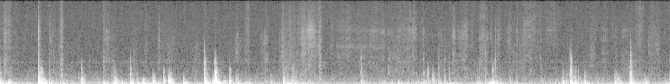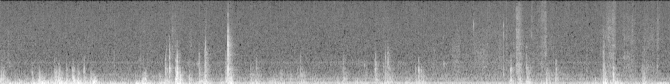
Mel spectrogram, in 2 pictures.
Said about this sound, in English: Here is Yuki graph paper.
